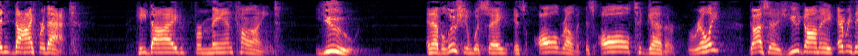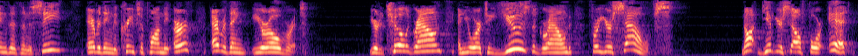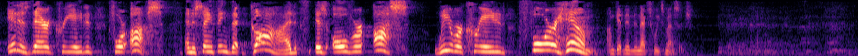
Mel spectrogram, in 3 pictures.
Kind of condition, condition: setting, large echoing room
